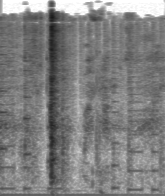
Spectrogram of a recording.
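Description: A single sharp click of plastic toy dinosaur pieces being snapped together, about two-thirds of a second in, over quiet background music and a low steady hum.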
